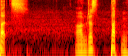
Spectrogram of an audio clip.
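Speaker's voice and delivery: terrible put-on South African accent. Show how he says "pits", in a terrible south african accent. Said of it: "impression of a South African accent".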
